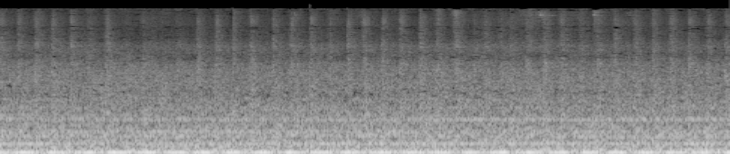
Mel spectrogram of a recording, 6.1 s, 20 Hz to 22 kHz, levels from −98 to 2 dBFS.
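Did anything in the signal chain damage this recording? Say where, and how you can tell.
Yes, codec stage: generation loss, likely about ten Vorbis re-encodes, makes the clip swirly, hollow and blurred throughout, nothing above 17.3 kHz.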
